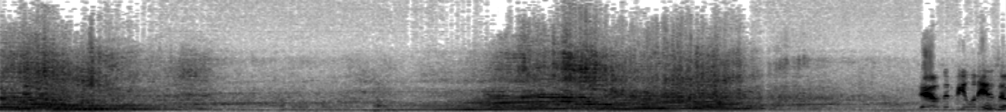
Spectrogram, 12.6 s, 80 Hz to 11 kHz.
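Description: Race cars in an 8-lap heat race at Columbus Motor Speedway, engines roaring loudly and rising and falling as they circle the track, with pitch sweeps as cars pass.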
